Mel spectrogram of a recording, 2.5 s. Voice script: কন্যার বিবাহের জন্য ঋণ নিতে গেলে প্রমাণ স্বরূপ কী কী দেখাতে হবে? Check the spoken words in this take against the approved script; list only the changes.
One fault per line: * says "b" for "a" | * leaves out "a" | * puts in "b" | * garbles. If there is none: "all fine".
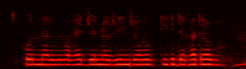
* leaves out "নিতে গেলে প্রমাণ"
